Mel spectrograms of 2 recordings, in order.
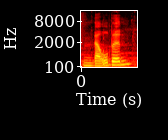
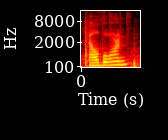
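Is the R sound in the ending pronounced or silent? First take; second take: silent; pronounced. First: The R in the ending is silent. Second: The R in the ending is pronounced. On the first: The speaker calls it right. "The R in it is kind of silent, so it's just Melbourne" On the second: The speaker calls it wrong. "a lot of Americans will pronounce Melbourne like Melbourne"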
